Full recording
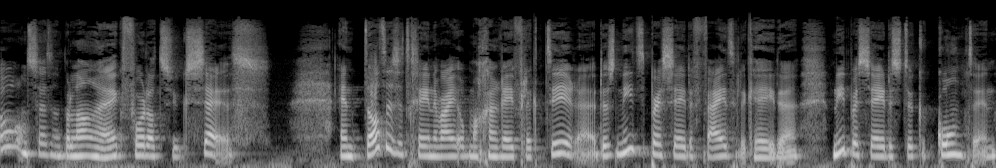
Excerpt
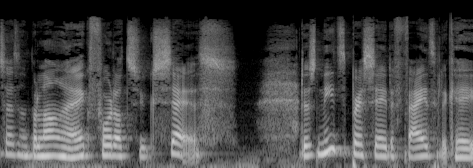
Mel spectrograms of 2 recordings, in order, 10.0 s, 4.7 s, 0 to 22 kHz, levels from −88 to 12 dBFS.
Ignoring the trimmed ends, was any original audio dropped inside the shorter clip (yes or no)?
yes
